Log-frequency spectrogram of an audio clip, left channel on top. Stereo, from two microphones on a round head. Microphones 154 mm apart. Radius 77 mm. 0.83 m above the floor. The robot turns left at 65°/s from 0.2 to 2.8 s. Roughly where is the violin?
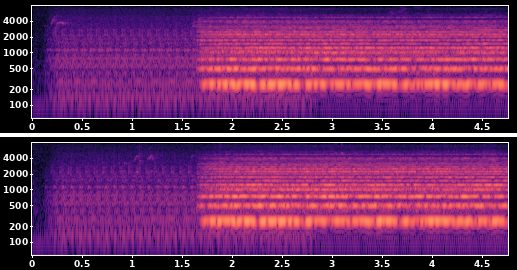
Ahead left.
